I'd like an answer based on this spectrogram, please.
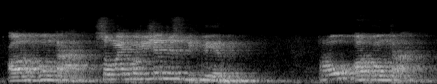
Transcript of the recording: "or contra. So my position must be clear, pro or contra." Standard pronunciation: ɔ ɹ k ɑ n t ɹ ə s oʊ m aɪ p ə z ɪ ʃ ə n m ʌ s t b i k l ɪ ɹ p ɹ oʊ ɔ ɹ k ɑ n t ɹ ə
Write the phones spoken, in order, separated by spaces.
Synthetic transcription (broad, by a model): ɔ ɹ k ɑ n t ɹ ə s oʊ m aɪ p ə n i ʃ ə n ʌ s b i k w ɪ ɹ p ɹ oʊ ɔ ɹ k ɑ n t ɹ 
